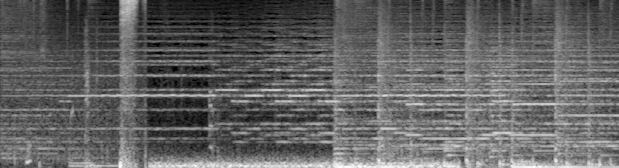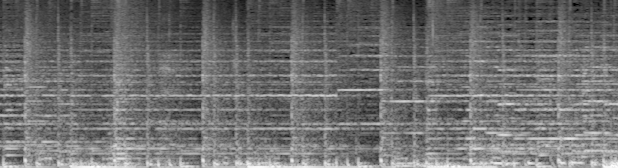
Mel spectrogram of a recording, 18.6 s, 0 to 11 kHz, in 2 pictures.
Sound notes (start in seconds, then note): 11.5 exhales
